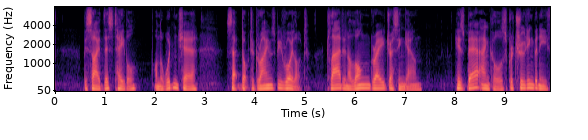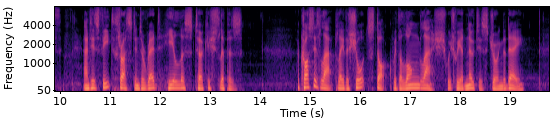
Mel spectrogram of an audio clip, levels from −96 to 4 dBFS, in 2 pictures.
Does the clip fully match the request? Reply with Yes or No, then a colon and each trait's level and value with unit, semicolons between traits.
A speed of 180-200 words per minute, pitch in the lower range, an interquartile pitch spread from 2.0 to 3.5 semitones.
No: average, 150 wpm; low, 110 Hz; average, 3.2 semitones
